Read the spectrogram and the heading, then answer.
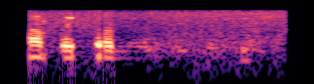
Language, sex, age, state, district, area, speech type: Urdu, male, 60+, Bihar, Khagaria, rural, conversation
